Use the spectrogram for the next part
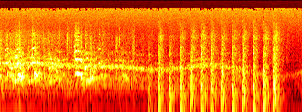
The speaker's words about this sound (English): A week passed, and then, in the early morning, at an isolated spot surrounded by birch trees, a driver halted his team of dogs.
